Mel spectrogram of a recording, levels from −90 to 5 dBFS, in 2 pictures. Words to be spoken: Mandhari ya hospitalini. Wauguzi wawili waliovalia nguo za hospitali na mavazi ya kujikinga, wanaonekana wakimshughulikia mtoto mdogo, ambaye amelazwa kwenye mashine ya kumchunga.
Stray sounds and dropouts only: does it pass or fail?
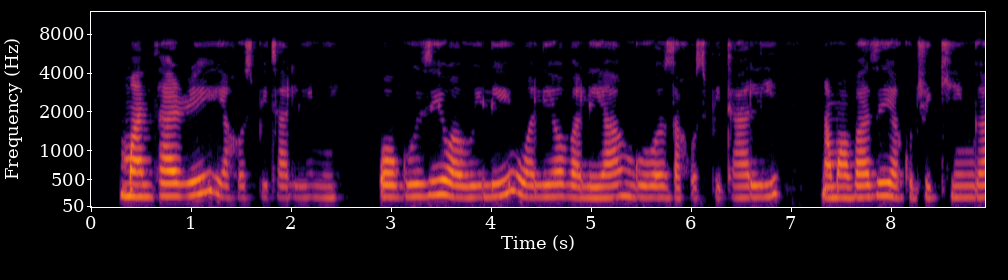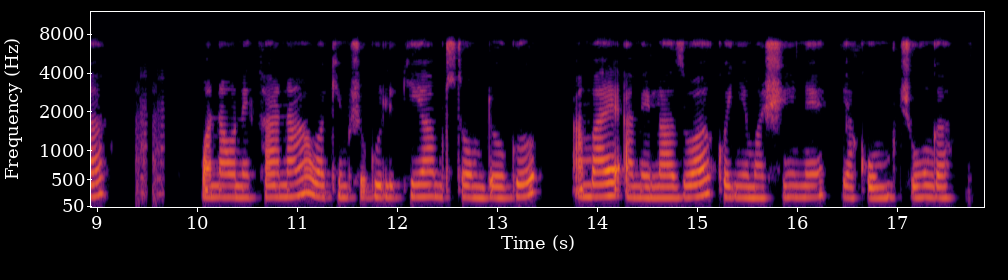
fail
